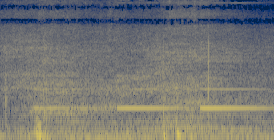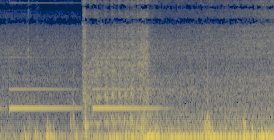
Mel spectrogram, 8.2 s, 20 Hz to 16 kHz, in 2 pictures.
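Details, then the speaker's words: 2010 Dodge Ram 3500 6.7 Cummins turbo diesel with 5-year-old batteries suspected weak (lightning strike indicator shows intermittently): chimes, then the engine catches and settles into a steady low rumble with no slow dragging crank; a normal start. "And you hear how it starts. And I'm still going to replace the batteries."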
